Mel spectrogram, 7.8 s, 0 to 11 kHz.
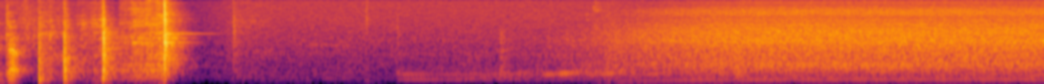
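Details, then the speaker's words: BT Fan CT4B25 cooling fan (25 mm thick) for an indoor-grow LED panel, noise test: after a few handling clunks it spins up with a rising hum into a steady, fairly loud rush of air; described as very quiet, running normally. "Vamos a darle vuelta. Ahí vamos. Se siente, es muy silencioso."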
